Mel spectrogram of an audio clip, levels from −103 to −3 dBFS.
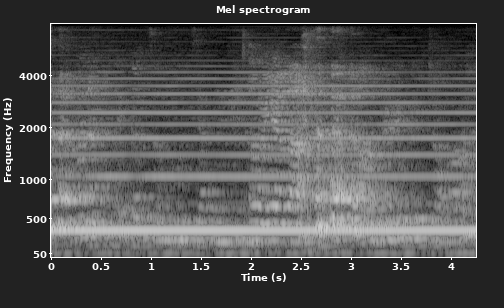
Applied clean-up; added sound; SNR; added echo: none; Wind instrument, woodwind instrument; -4 dB; reverberation time 1.2 s.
